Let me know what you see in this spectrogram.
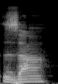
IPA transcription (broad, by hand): z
